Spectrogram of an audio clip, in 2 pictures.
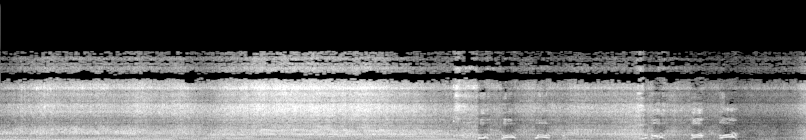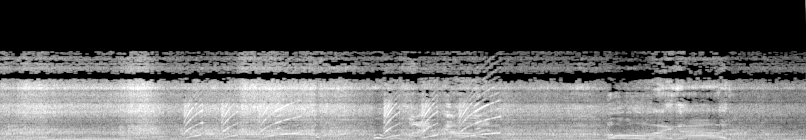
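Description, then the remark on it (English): A car engine roars loudly and steadily, then revs hard several times, its pitch climbing and falling back as it drops off the revs. “Oh my god, that light as it comes down off the revs.”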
